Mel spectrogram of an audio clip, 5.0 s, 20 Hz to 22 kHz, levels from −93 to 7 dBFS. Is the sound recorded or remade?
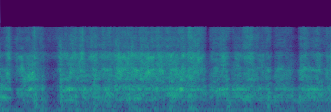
remade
